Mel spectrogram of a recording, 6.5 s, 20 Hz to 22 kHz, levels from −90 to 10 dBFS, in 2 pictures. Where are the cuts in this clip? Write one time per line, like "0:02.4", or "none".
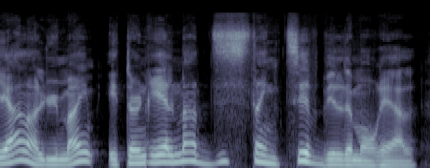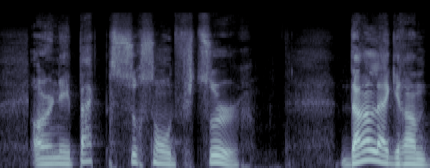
0:01.1
0:02.4
0:03.4
0:04.1
0:04.5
